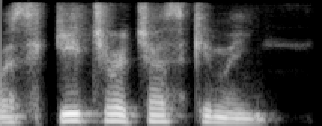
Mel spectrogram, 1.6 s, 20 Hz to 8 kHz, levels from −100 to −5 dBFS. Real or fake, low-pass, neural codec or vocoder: fake; 7.2 kHz; codec, 16 kHz, 1.1 kbps, Voila-Tokenizer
